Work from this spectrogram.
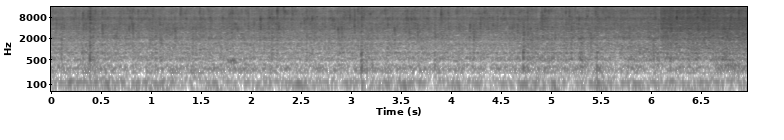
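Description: Tomato added to cooking pork sausage in a pan, a steady bright sizzle and crackle of frying that holds level throughout and grows slightly louder near the end, with no talk.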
